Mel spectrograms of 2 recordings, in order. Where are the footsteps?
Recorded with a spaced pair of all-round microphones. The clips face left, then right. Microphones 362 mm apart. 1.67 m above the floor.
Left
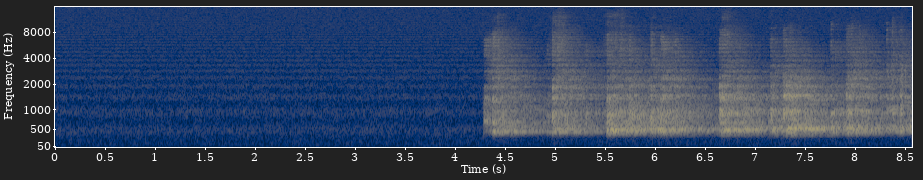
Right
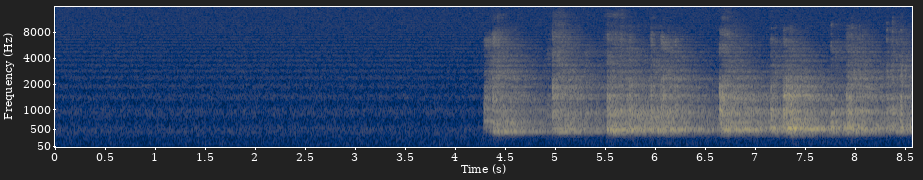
55° left (ahead or behind), 3.5 m; by 8.5 s 30° left (ahead or behind), 5.5 m.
